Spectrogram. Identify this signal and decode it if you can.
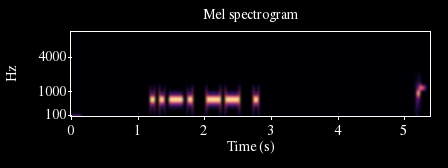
Morse code, heard as a keyed tone, about 17 wpm, 700 Hz. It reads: FME
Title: USA Call Sign Postfixes - 3 Letters 17wpm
